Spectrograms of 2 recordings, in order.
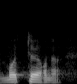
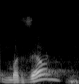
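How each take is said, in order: First: The th is said as a plain t. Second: The th is said like English th. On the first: "en alsacien, on ne prononce pas le T H comme en anglais" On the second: "si je parlais anglais, je dirais"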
